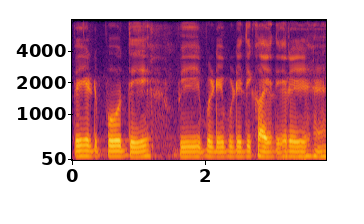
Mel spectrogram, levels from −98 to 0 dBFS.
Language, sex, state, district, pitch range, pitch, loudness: Hindi, male, Haryana, Charkhi Dadri, 105-110 Hz, 105 Hz, -17 LUFS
